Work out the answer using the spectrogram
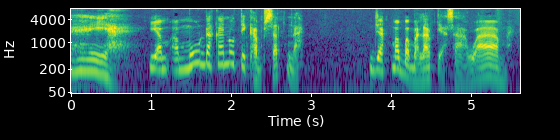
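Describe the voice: Doing a put-on character voice, a man speaks at a fairly slow pace with a high pitch, big pitch swings, a fairly bright tone and a slightly husky edge.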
